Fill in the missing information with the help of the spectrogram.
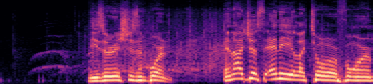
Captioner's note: everyone cheering and applauding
